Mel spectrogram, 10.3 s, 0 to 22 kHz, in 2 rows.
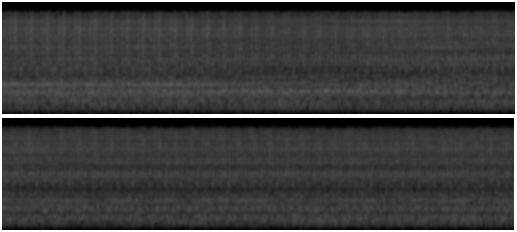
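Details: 2007 Subaru Legacy Spec.B at idle: fast, fairly regular light clatter about three times a second over a steady idle; source of the clattering noise not yet found.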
